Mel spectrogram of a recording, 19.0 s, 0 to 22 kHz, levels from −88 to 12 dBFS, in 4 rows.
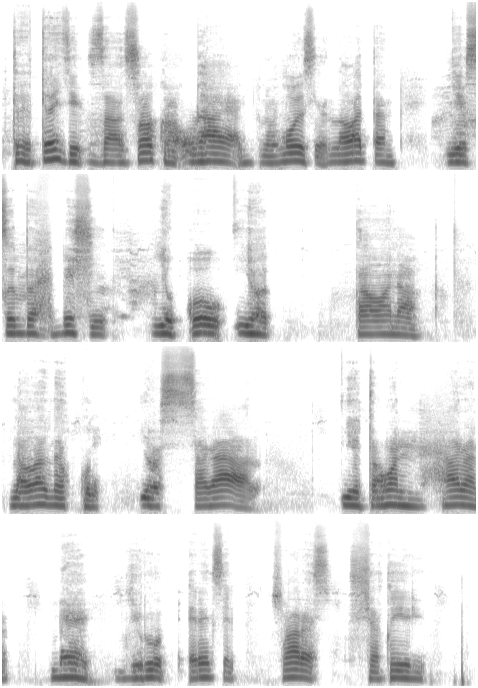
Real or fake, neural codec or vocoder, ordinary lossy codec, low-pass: fake; codec, 44.1 kHz, 1.7 kbps, Pupu-Codec; none; none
